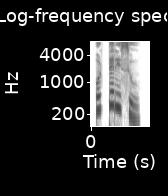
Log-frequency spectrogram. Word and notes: ಒಡರಿಸು: kannada

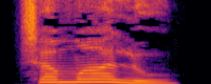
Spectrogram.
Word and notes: ಚಿಮ್ಮಲು: Kannada

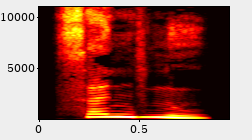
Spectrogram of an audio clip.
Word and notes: ಸಂಜ್ಞಿ: samjñi

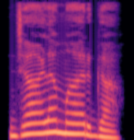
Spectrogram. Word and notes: ಜಾಳಮಾರ್ಗ: jāḷa mārga

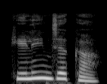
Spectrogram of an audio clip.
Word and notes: ಕಿಳಿಂಜಕ: kiḷinjaka

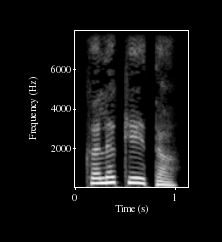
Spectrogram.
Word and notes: ಕಲಕೇತ: kalakēta

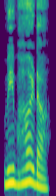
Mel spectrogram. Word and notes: ವಿಭಾಡ: Kannada

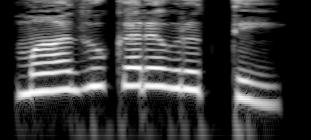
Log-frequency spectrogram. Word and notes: ಮಾಧೂಕರವೃತ್ತಿ: mādhūkara vřtti

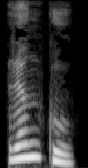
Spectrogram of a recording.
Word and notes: ರಂಗ: Kannada

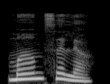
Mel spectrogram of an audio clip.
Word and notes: ಮಾಂಸಲ: kannada; māmsala

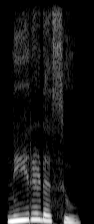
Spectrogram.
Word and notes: ನೀರೂಡಿಸು: nīrūḍisu

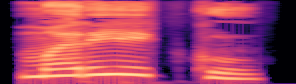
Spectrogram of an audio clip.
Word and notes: ಮರಿಯಿಕ್ಕು: mariyikku

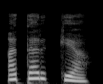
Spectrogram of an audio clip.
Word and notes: ಆಧಾರಗೆಯ್: Kannada

